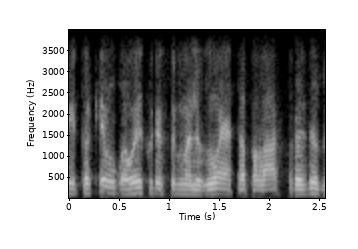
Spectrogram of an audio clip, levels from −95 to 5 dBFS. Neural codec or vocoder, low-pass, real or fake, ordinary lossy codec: codec, 32 kHz, 1.9 kbps, SNAC; 3.6 kHz; fake; Opus, 16 kbps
